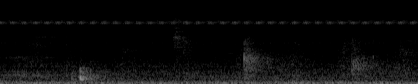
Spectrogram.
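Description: Footsteps walk away across a hard floor.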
